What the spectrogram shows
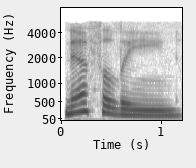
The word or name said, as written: nepheline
